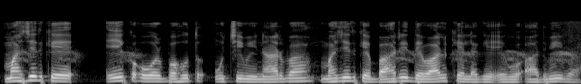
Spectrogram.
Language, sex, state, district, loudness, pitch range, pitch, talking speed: Bhojpuri, male, Bihar, Gopalganj, -19 LUFS, 125-150 Hz, 140 Hz, 195 wpm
